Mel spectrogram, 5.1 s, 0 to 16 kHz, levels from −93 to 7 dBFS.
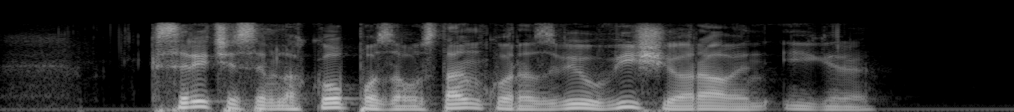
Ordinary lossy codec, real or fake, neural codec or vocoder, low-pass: none; real; none; 7.2 kHz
